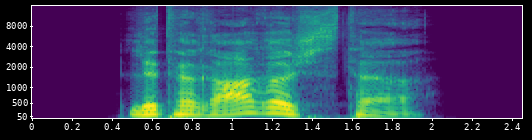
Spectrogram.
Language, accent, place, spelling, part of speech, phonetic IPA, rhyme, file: German, Germany, Berlin, literarischster, adjective, [lɪtəˈʁaːʁɪʃstɐ], -aːʁɪʃstɐ, De-literarischster.ogg
- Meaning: inflection of literarisch: 1. strong/mixed nominative masculine singular superlative degree 2. strong genitive/dative feminine singular superlative degree 3. strong genitive plural superlative degree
